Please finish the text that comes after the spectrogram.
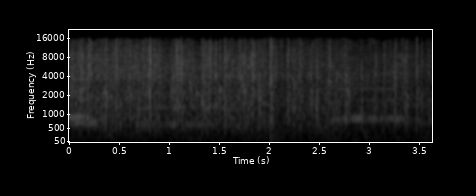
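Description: An audience applauds to welcome a pansori singer onstage at a Korean traditional music festival, dense continuous clapping with scattered sharper claps and faint voices mixed in.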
